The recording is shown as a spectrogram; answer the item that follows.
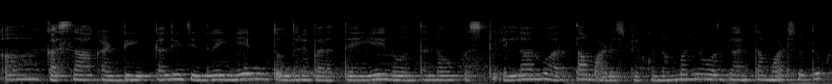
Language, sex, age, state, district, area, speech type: Kannada, female, 18-30, Karnataka, Kolar, urban, spontaneous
